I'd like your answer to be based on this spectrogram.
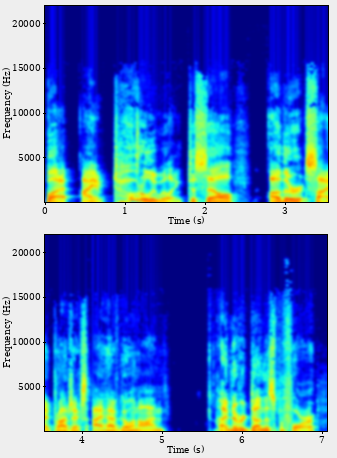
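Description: A podcast host with a lowish, bright, forceful voice and lively intonation runs a casual interview. He's joking, chatty and fast-talking as he puts his questions.

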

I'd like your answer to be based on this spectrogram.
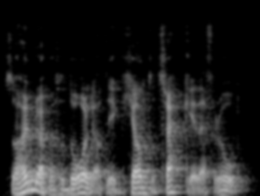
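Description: A man's voice: lowish voice, gravelly. A young man telling a story in casual chat, swearing freely, laughing a lot and cramming his talk with fillers. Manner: profane, excitable, laughs often, frequent fillers. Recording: roomy echo.

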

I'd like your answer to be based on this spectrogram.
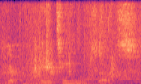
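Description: A man narrating as game master of a tabletop game, relaxed and halting with fillers. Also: low voice, over loud music. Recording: roomy, distant mic, faint noise.

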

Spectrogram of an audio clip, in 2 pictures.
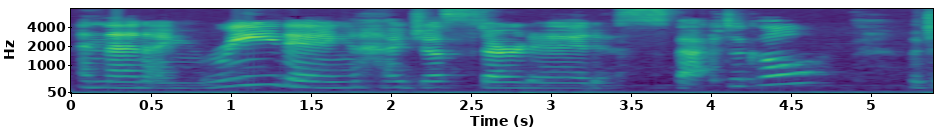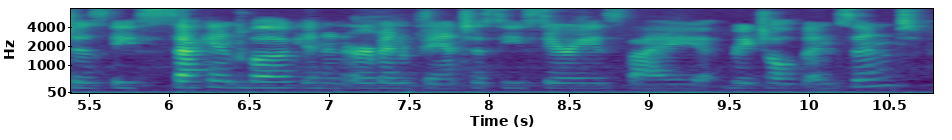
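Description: A woman co-hosting a laid-back chat, rambling with plenty of ums and likes. Her voice is bright and clear, sitting at an everyday middle pitch. A faint hum runs behind her. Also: slow pace, poor audio. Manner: chatty, meandering, many fillers. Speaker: podcast co-host. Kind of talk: casual chat.

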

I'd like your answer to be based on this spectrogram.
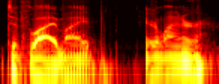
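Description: Brief: low-voiced man, deadpan podcast co-host, dry sound. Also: normal speed, gravelly, husky, no room sound. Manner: blunt, deadpan jokes. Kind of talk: casual chat.

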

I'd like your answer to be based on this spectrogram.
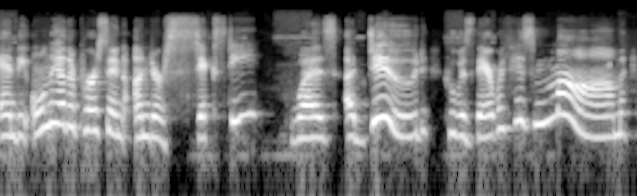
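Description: Her voice on the high side and her delivery unhurried, a woman tells a podcast panel a funny story as a guest. She rambles animatedly and leans on "freaking" for emphasis.

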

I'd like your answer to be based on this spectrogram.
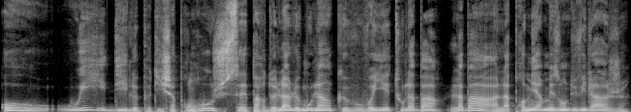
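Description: A man voicing a naive, eager little girl in a storybook reading, lifting his voice higher and talking quickly. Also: lively intonation. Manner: raised, quick and chirpy.

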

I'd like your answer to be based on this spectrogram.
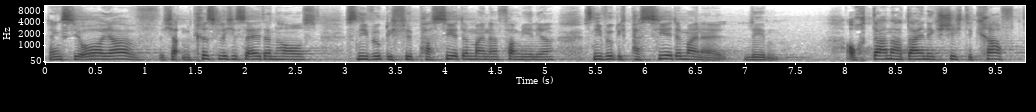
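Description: A young man delivers a sermon in a casual, lively way, often turning to his listeners with a quick question. His voice sits fairly high. A long reverb from the hall trails each phrase. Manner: lively, conversational, asks the audience "oder?" often. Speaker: preacher.

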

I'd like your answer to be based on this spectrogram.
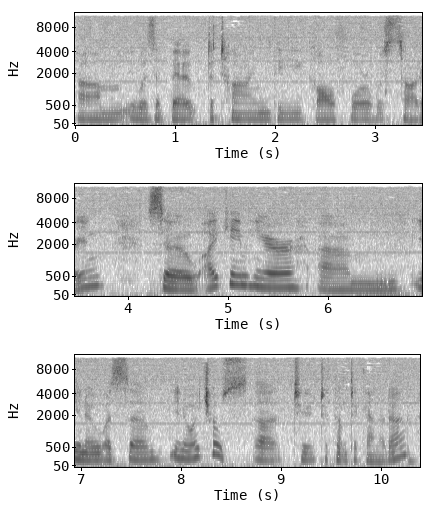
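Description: A woman's voice: deep voice, warm tone, a little hiss or hum, rough recording. A middle-aged woman from Somalia, a community nurse, talking hesitantly with many fillers in a radio interview.

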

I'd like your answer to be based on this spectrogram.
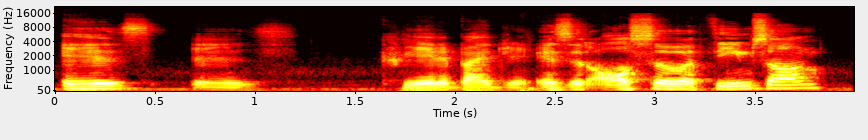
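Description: Animated co-host with a lively voice. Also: medium pitch, a little slow. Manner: animated, jokey, laughs often. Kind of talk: casual chat, guessing game.

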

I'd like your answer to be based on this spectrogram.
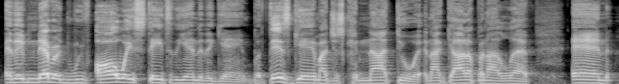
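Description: A man's voice: mid-range voice, brisk. Man ranting in repeated, swearing bursts. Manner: agitated, repeats himself, swears freely. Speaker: sports podcast host. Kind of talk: ranting sports talk. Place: home podcast room.

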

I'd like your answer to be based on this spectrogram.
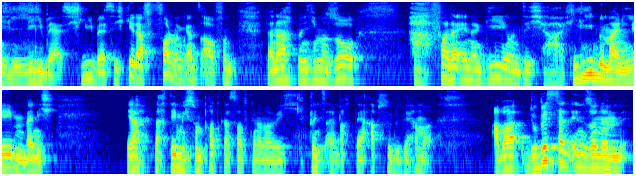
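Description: A young man from the Lake Constance region, hosting a solo self-help podcast and speaking earnestly and directly to the listener. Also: medium pitch. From Lake Constance region, Germany. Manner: earnest, addresses listener directly, repeats for emphasis. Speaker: podcast host.

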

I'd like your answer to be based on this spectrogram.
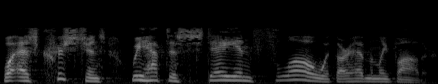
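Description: A man's voice: fairly high pitch, lively intonation, normal speed, lo-fi sound. A male pastor giving a sermon, telling stories conversationally with frequent restarts. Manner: conversational storytelling with many restarts.

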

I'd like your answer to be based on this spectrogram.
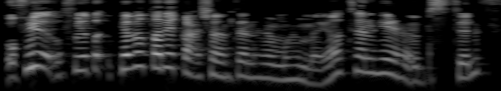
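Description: A man co-hosting a casual gaming podcast, animated and explaining with quick examples. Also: sits high, no echo, clean studio sound. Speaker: podcast co-host.

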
